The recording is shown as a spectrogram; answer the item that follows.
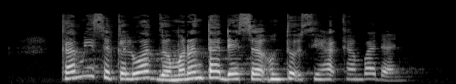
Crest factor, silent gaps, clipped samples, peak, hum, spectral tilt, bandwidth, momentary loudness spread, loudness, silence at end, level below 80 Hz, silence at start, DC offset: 16 dB; none; under 0.1%; -2 dBFS; none; -5 dB/octave; 11.5 kHz; 11 LU; -17 LUFS; 0.6 s; -70 dBFS; 0.6 s; under 0.1%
